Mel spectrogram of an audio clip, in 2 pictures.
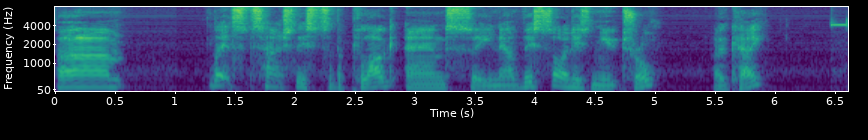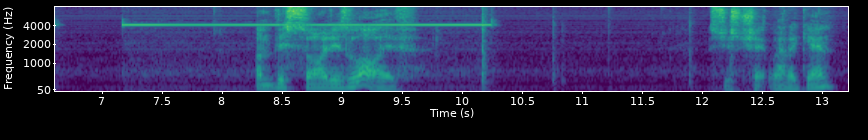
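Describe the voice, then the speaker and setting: A man with a husky voice giving casual, unscripted hands-on repair commentary, musing aloud as he works. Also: mid-range voice, expressive, slow pace, pauses often, background noise. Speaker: hobbyist restorer presenting his repair.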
